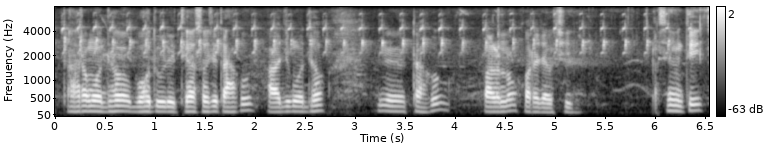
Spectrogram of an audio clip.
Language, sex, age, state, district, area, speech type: Odia, male, 18-30, Odisha, Subarnapur, urban, spontaneous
